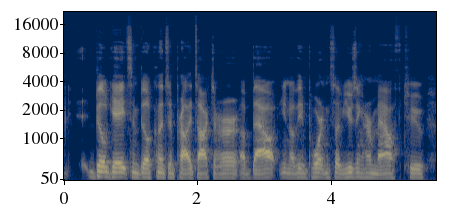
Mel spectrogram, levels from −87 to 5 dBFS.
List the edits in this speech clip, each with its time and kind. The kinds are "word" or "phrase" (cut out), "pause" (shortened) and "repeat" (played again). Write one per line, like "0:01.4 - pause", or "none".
none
